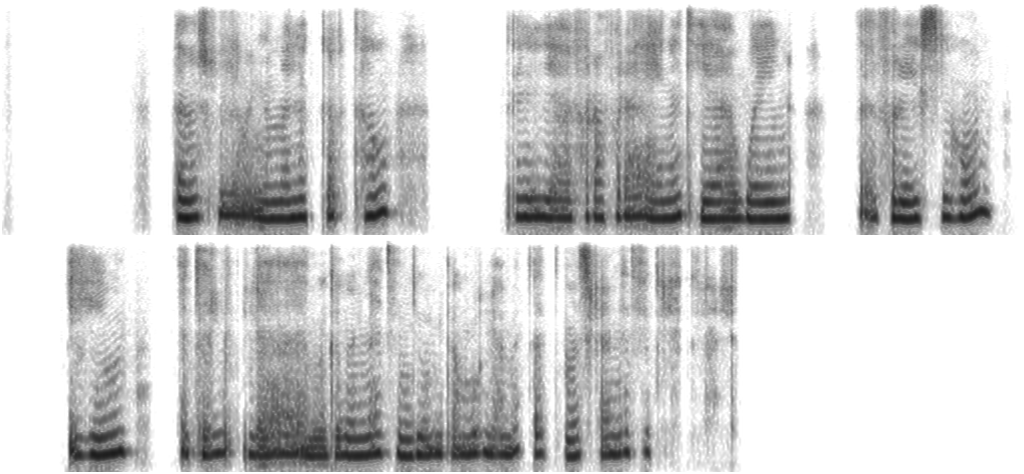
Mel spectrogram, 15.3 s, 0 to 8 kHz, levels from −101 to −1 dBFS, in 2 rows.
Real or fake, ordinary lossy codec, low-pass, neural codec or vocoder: fake; Opus, 64 kbps; 7.2 kHz; codec, 16 kHz, 4 kbps, FreqCodec, smaller model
